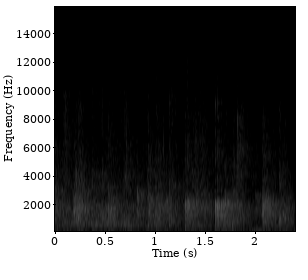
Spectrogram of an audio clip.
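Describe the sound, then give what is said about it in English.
A church audience claps during a sermon, producing faint, ragged applause with uneven bursts of overlapping hand claps that swell and dip across the stretch. “Yeah, you can clap. You can give Jesus a shout for that.”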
